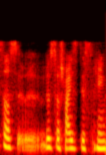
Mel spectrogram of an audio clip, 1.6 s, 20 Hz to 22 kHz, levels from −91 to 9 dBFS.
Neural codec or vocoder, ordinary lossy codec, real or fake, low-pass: codec, 16 kHz, 1.1 kbps, Voila-Tokenizer; AAC, 64 kbps; fake; 7.2 kHz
